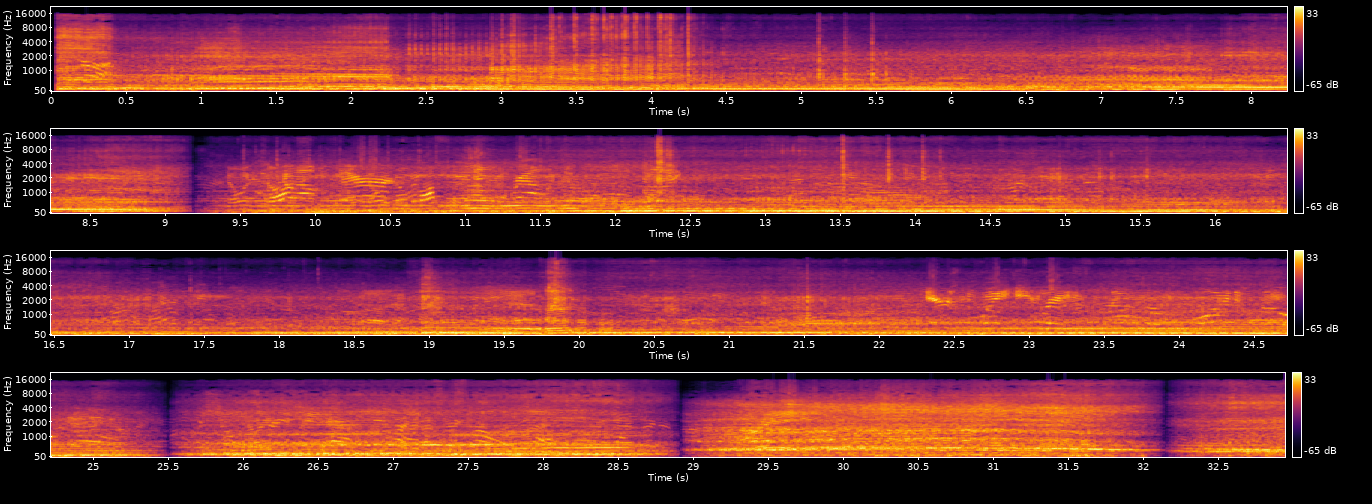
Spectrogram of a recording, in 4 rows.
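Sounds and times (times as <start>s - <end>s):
race car engines: 0.0s - 32.9s
voices: 9.2s - 32.1s.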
